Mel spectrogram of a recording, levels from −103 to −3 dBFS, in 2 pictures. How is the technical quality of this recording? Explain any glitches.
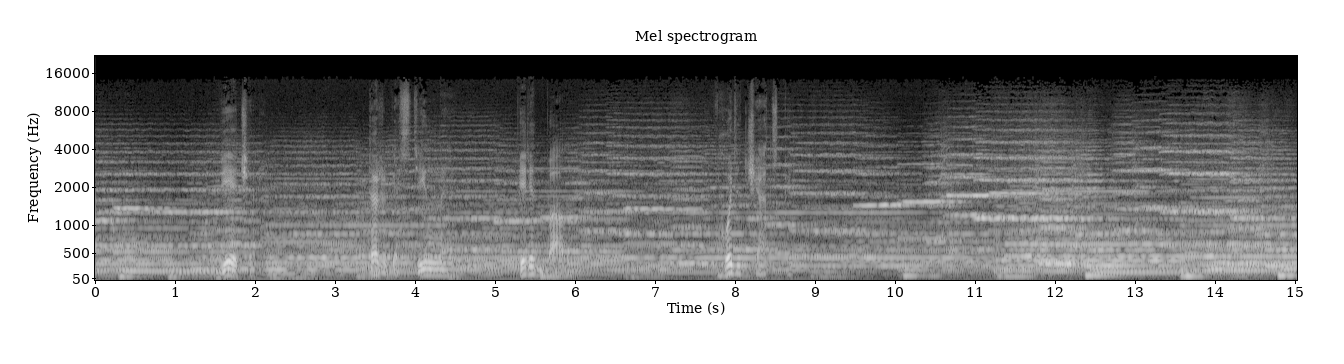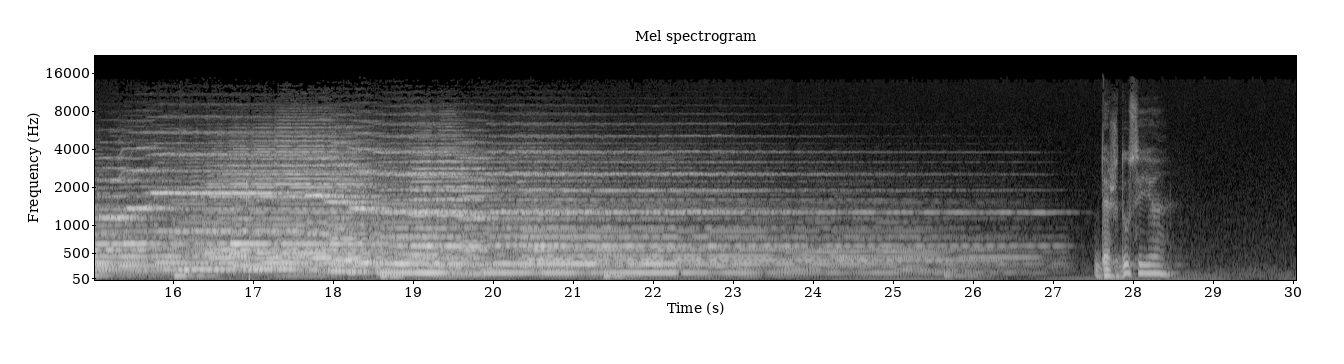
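There is one glitch, a short burst of DAB burbling from 16.91 to 16.95 s. Weak reception let a small share of bit errors, around a tenth of a percent, slip past error correction into the MP2 data. Corrupted samples put short blips of noise into individual sub-bands, giving a few brief watery blips. Unlike a dropout, the sound never goes silent, and its length points to a handful of damaged frames.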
